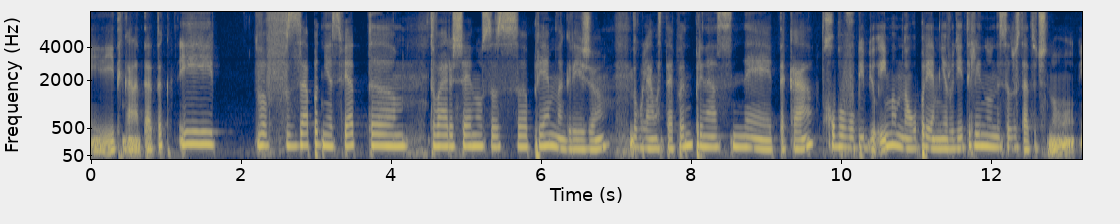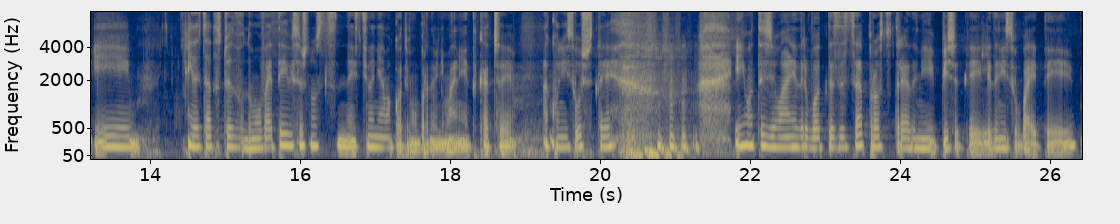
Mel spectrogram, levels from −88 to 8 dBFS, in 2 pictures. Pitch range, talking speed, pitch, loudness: 150-190 Hz, 155 wpm, 170 Hz, -20 LUFS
